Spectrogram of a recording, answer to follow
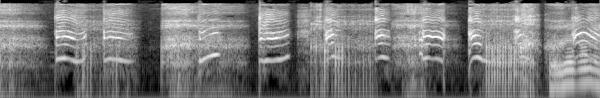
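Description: Cartoon puppy's voice-acted yips and whimpers: a quick run of about a dozen short yaps, each rising and falling in pitch, with a lower call near the end.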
